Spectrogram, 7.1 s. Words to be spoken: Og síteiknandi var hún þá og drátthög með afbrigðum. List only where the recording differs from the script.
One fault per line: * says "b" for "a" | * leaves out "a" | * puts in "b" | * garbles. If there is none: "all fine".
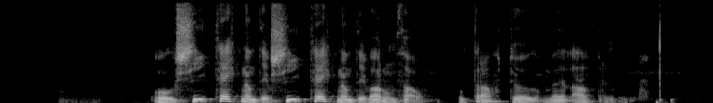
* puts in "síteiknandi"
